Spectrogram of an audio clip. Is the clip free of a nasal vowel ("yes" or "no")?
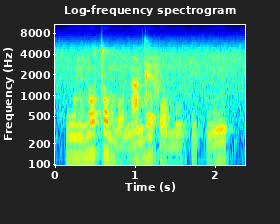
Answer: no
